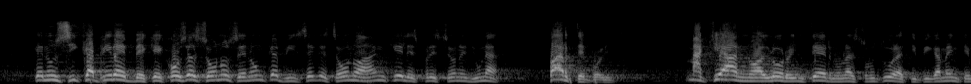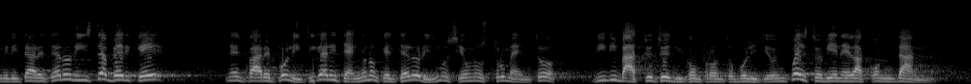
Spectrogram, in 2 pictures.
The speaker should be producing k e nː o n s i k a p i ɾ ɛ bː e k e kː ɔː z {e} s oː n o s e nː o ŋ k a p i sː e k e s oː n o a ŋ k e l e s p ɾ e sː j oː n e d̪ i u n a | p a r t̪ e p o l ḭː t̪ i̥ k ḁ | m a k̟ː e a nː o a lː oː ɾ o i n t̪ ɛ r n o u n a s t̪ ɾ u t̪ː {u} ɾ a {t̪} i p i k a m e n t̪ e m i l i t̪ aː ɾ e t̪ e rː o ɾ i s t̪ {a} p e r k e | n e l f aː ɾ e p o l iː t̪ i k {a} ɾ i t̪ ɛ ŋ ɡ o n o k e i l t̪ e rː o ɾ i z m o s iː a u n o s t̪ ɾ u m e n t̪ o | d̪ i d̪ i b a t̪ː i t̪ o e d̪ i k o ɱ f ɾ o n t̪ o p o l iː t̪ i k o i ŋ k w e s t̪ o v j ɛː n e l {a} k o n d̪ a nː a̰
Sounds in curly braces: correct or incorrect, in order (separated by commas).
incorrect, incorrect, correct, correct, correct, correct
